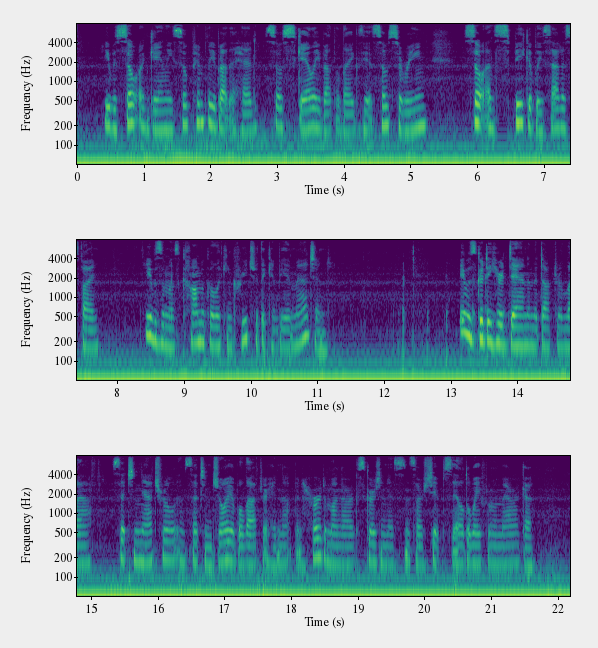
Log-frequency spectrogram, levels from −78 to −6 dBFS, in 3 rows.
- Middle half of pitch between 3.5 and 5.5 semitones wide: No, average, 2.9 semitones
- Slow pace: No, average, 165 wpm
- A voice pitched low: No, medium, 170 Hz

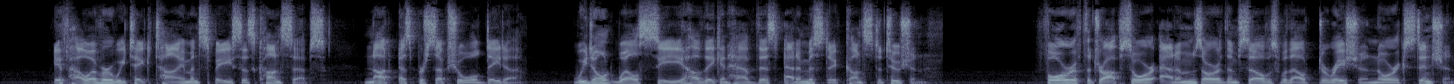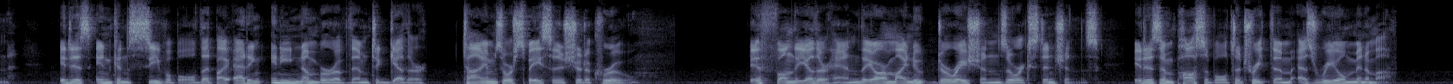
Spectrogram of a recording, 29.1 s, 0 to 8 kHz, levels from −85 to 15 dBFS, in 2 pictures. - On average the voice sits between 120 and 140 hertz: No, low, 110 Hz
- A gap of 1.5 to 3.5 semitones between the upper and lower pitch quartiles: No, average, 4.5 semitones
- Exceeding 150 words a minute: Yes, average, 170 wpm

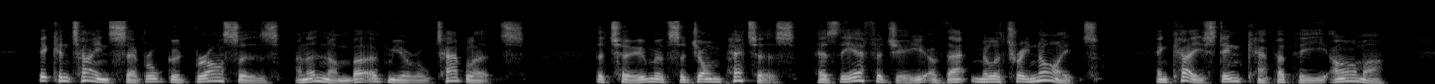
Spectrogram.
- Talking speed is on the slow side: Yes, slow, 130 wpm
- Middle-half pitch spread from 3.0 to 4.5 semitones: No, wide, 5.4 semitones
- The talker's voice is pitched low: Yes, low, 120 Hz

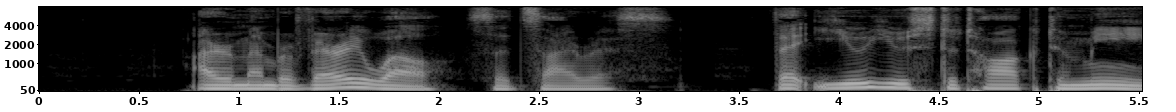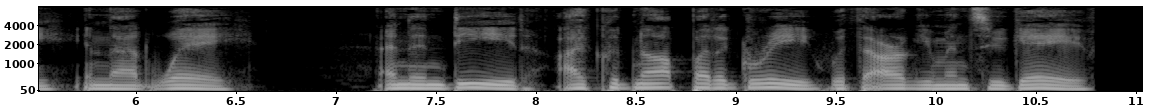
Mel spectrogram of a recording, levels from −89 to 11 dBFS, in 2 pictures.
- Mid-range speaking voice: No, low, 120 Hz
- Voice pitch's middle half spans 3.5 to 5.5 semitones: No, average, 2.9 semitones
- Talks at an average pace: Yes, average, 150 wpm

